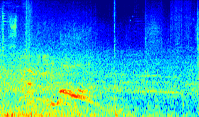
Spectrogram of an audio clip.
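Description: Magical spell effects whoosh and swirl in a game fight.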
